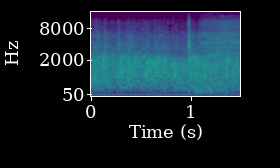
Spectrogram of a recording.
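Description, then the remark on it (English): A church audience applauds Pastor Greg and Leslie in a steady, dense wash of clapping that holds at an even loudness throughout, with no voices standing out above it. “Give it up for Pastor Greg and Leslie one more time.”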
